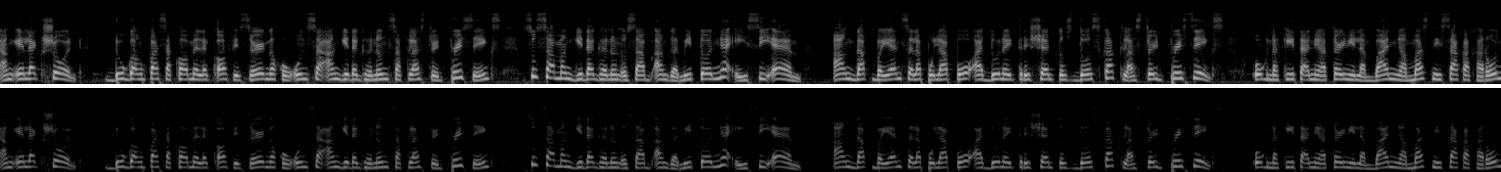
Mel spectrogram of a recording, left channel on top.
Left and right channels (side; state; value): right; quieter; 14.6 dB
